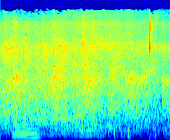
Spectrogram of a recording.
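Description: A crowd claps steadily in a dense, continuous burst of applause filling the room, with a brief low voice murmur near the start.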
